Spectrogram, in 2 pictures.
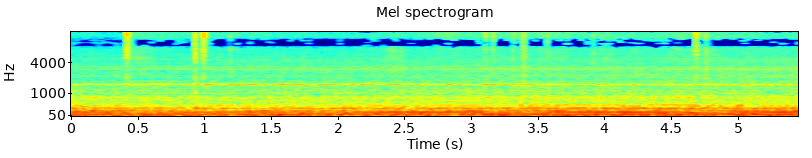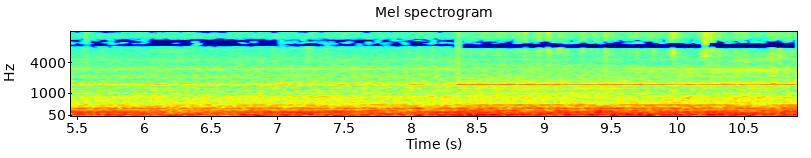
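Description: Jet airliner cabin noise: the engines run with a steady hum and a couple of held tones as the plane moves on the ground, growing slowly louder.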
